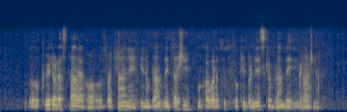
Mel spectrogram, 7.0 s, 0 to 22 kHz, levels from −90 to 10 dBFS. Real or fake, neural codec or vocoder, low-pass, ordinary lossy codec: fake; codec, 32 kHz, 1.9 kbps, SNAC; 14.4 kHz; none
